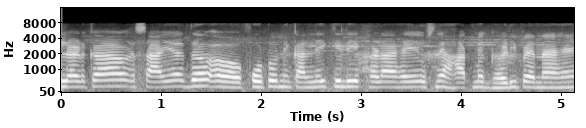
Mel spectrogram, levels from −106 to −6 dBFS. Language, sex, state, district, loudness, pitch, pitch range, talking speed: Hindi, female, Maharashtra, Mumbai Suburban, -13 LUFS, 240 Hz, 230-255 Hz, 175 wpm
